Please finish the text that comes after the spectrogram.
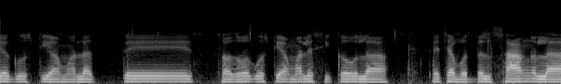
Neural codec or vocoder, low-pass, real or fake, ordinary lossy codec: none; 7.2 kHz; real; none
